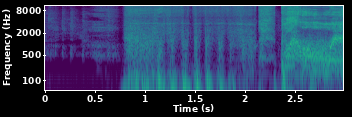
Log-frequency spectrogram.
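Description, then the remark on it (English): A voice performs a comedic impression of a helicopter flying through a thunderstorm: a loud, rapid low thudding like rotor blades, then a sudden breathy roar like a thunderclap or rushing wind. “what would it sound like if a helicopter was flying through a thunderstorm?”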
